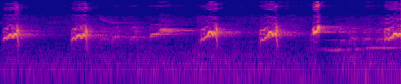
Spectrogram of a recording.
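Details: Red-whiskered bulbul song played to excite other bulbuls: a rapid series of short bright chirps around two kilohertz, about every half second, with brief sliding whistled notes between them; quiet background.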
